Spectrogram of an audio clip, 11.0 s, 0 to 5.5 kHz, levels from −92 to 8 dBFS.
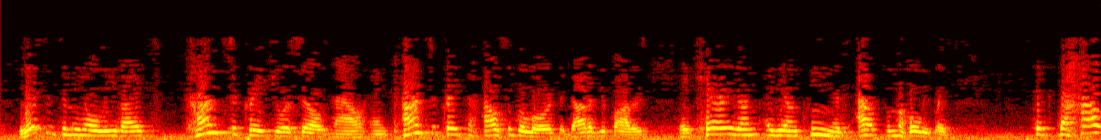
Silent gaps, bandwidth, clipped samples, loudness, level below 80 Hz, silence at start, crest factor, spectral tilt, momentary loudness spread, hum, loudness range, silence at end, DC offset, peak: none; 4 kHz; under 0.1%; -21 LUFS; -40 dBFS; 0 s; 18 dB; -13 dB/octave; 9 LU; none; 1 LU; 0 s; 0.9%; -2 dBFS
